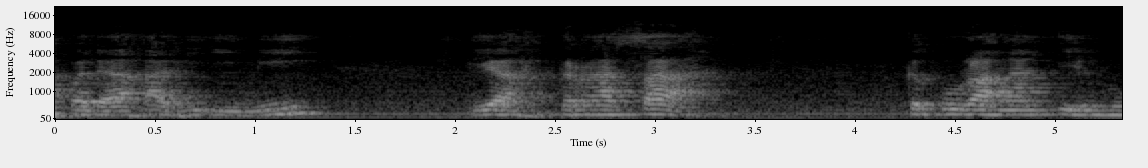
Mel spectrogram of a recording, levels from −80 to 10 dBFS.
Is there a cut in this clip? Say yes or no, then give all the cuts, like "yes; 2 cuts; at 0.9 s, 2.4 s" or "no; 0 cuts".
yes; 1 cut; at 2.7 s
